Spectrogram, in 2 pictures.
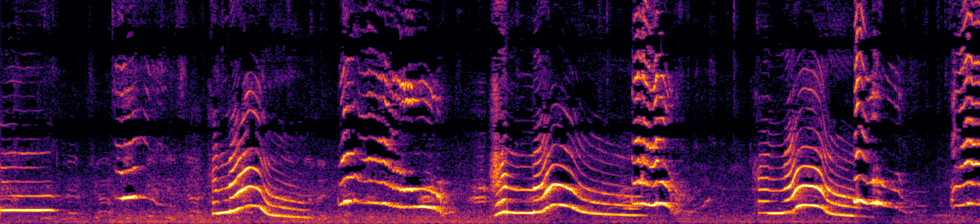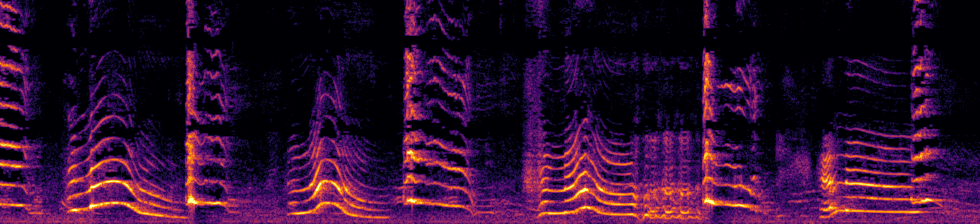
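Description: A French Bulldog puppy 'talks' in a series of high, whining cries, each swooping up and sliding back down, about once a second. The chattering vocal run serves as a greeting in a small indoor room.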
